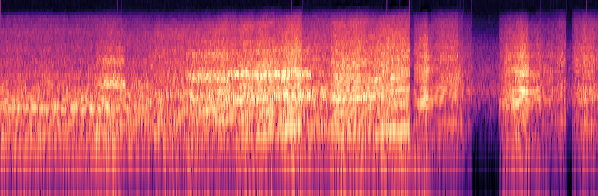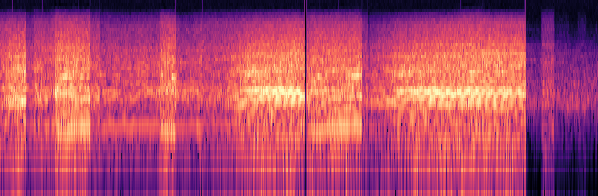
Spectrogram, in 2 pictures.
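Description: A racing car engine revs up and climbs through the gears, rising in pitch again and again.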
